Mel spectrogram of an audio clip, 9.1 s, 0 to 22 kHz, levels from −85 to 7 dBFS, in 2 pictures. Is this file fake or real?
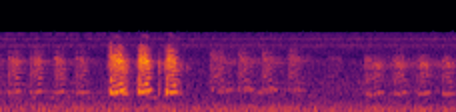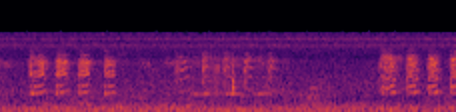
real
